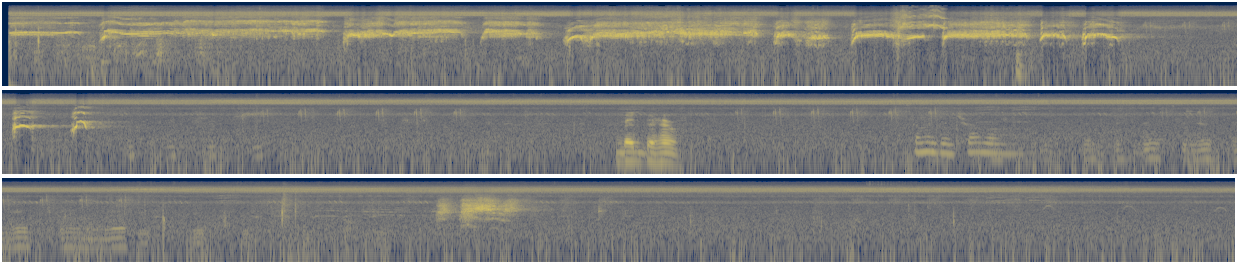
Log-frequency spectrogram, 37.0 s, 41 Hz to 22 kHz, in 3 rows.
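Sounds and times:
baboon screaming: 0.1 - 11.4, 12.4 - 13.4, 29.0 - 30.0
insect drone: 0.1 - 37.0.

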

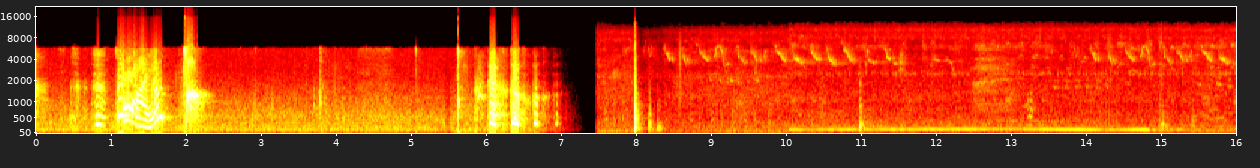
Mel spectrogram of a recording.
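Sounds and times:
small bird chirping: 7.5 - 16.0.

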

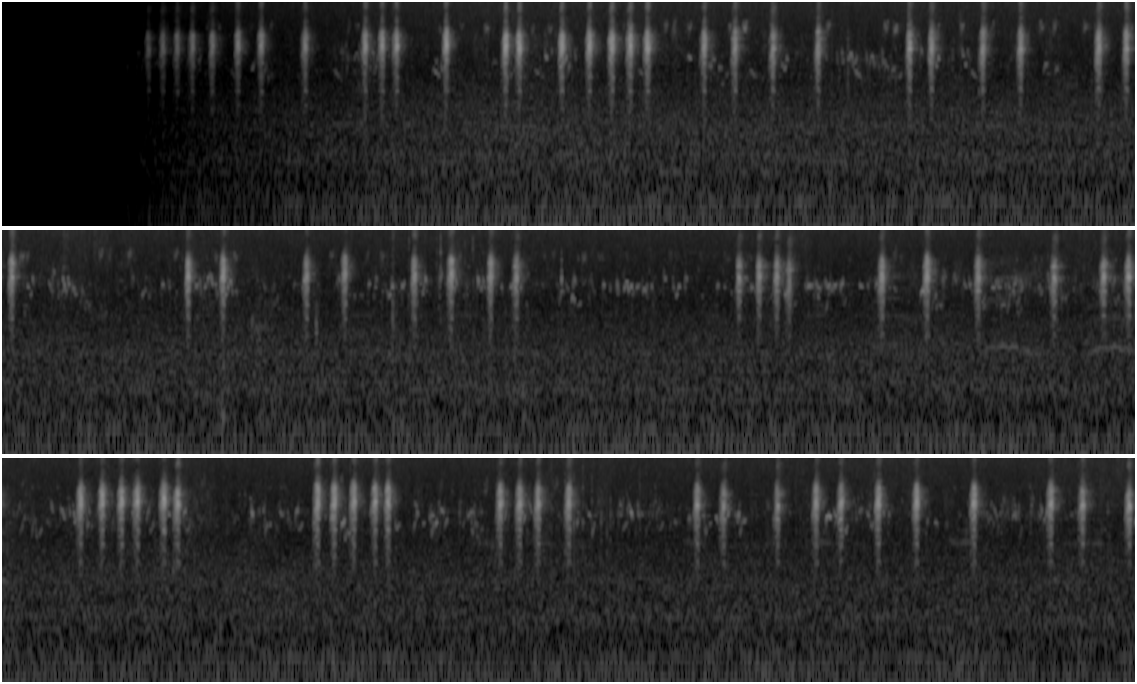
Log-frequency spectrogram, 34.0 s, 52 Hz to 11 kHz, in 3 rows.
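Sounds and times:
reed warbler calling: 1.2 - 33.9.

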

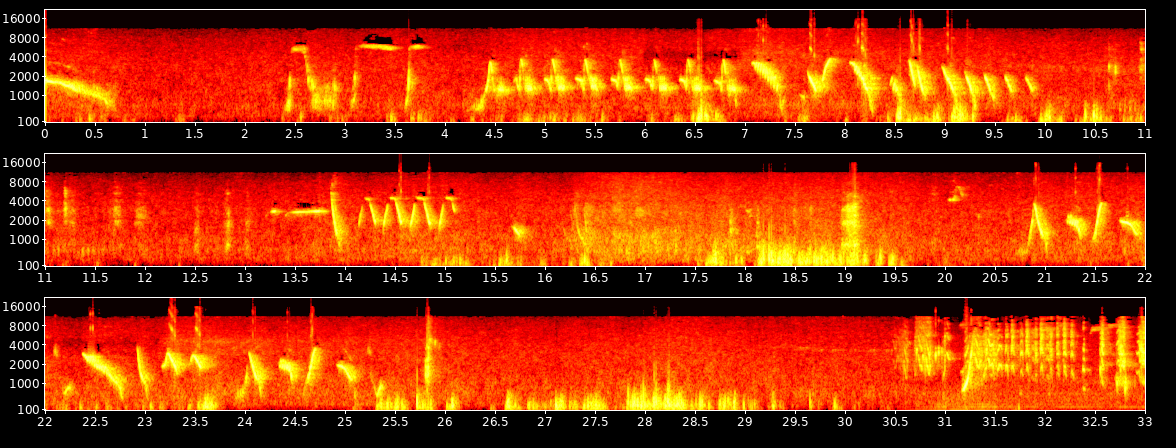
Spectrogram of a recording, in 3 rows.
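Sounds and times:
lyrebird whistling song: 0.0 - 0.7, 2.4 - 10.0, 13.2 - 16.4, 20.0 - 25.4, 29.4 - 33.0
rustling hiss: 0.0 - 33.0.

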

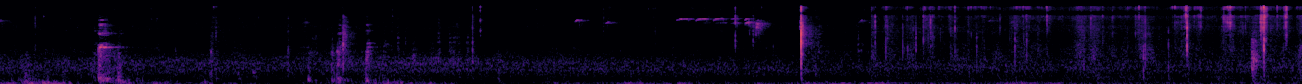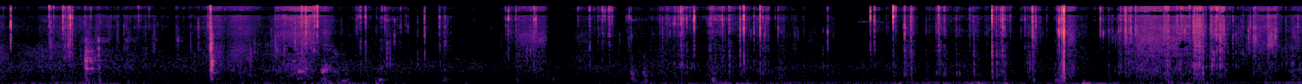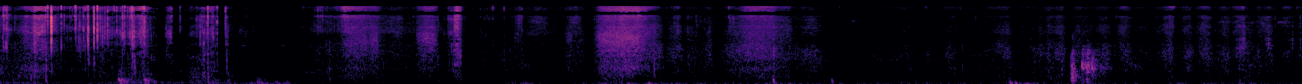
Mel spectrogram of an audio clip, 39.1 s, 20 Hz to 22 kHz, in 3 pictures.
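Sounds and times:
plastic wrapping crinkling and tearing: 8.6 - 28.5, 30.2 - 31.5.

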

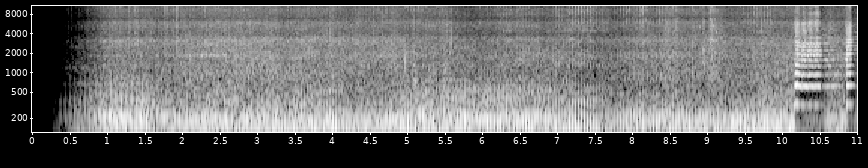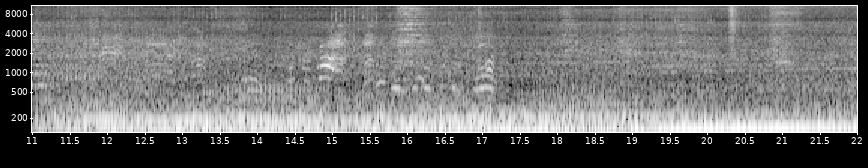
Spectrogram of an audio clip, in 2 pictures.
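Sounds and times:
locomotive engine rumbling: 0.3 - 22.0
train air horn blast: 10.1 - 11.3.

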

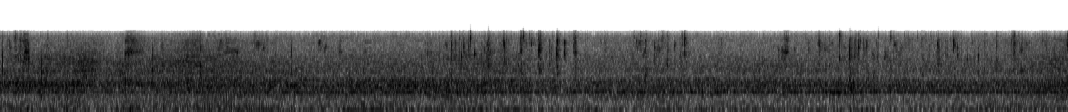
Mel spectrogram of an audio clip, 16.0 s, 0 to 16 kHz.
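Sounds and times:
steady low hum: 0.0 - 16.0
dog splashing in water: 6.5 - 10.7, 11.7 - 16.0.

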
